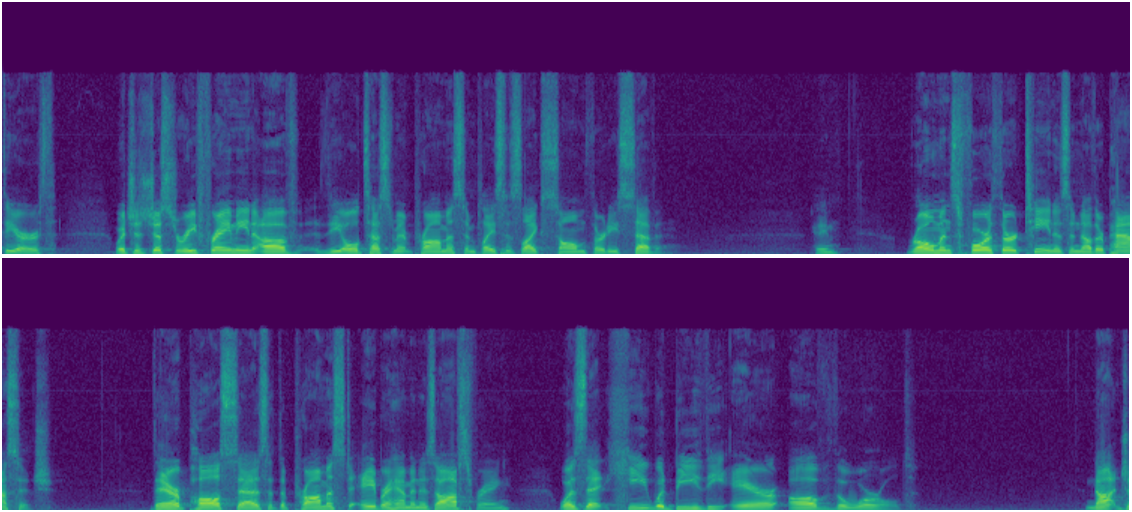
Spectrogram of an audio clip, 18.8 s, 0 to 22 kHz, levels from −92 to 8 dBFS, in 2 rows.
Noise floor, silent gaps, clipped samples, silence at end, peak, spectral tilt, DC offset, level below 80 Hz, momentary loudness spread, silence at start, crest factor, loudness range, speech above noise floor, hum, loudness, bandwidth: -65 dBFS; none; under 0.1%; 0 s; 0 dBFS; -5 dB/octave; under 0.1%; -52 dBFS; 14 LU; 0 s; 20 dB; 5 LU; 46 dB; none; -19 LUFS; 16 kHz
